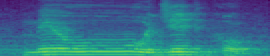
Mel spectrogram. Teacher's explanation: Wav is part of the Yamun letters, and it becomes a tashdid, mewajidkum. And as you pronounce that, you should hopefully hear some of that Wav within that nasal cavity. · Noon gets dropped because there's a Wav. Wav is part of the Yamun letters, and it becomes a tashdid, mewajidkum.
